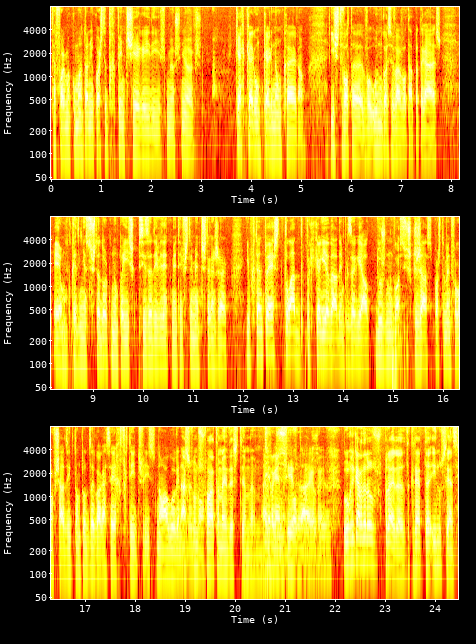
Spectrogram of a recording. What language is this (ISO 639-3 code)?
por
